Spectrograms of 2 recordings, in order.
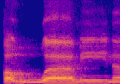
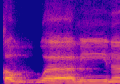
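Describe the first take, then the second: The two takes are said the same way.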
